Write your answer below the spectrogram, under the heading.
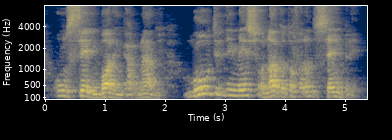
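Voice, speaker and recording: A man speaks with lively intonation, and echo from the room can be heard. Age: 80s+. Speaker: spiritual teacher. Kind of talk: lecture. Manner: casual.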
